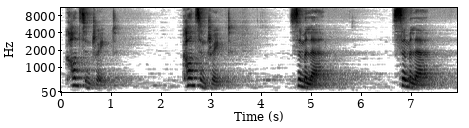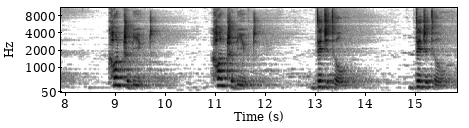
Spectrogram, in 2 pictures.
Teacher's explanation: learn to pronounce strengths in three syllable adjectives and verbs this stress is on the first syllable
